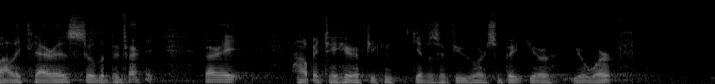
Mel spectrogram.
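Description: An older man speaks calmly into a microphone in a large echoing hall.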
